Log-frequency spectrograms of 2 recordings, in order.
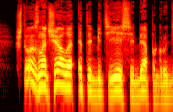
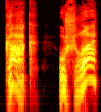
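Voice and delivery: cried out; 3 semitones higher, 8 dB louder, much slower than usual. A narrator's reading. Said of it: "вскричал Митя".

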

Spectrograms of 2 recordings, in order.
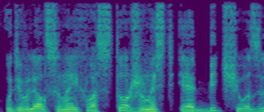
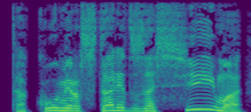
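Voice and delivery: slow, higher, louder exclamation; exclaiming; 8 semitones higher, 5 dB louder, slower than usual. A narrator's reading. Grushenka exclaims at the elder's death. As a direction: gasp at the news. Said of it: "воскликнула Грушенька".

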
